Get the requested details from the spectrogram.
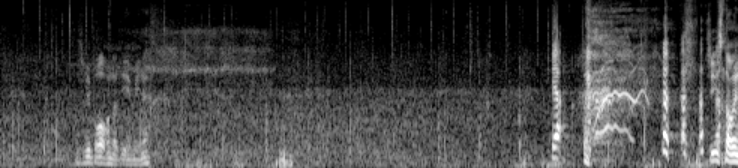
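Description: A middle-aged man talks cheerfully close by.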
